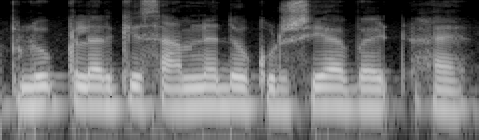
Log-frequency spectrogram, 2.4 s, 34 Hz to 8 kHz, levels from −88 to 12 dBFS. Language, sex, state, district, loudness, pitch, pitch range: Hindi, male, Jharkhand, Garhwa, -14 LUFS, 130 Hz, 125-135 Hz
